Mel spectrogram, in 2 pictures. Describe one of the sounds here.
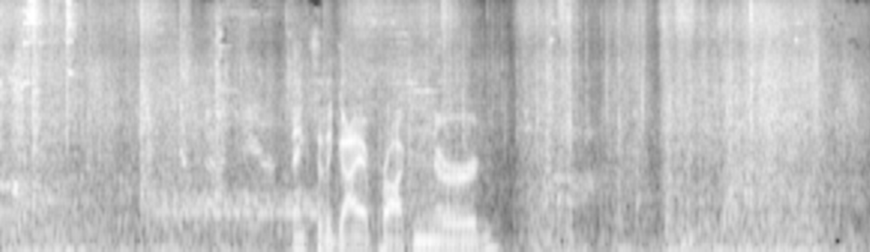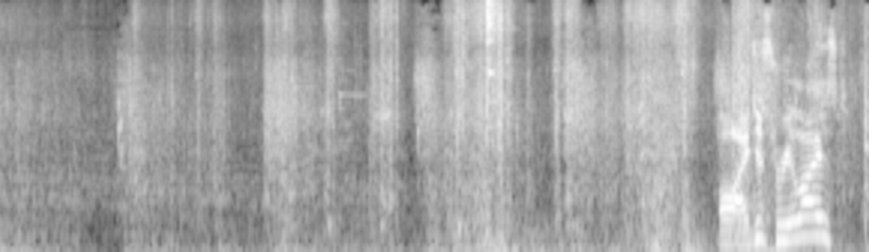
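Magical fire attacks whoosh and crackle in a video game battle.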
